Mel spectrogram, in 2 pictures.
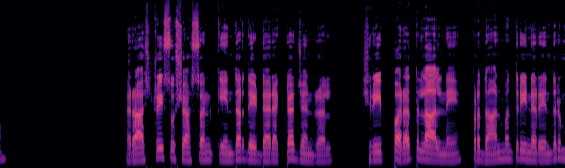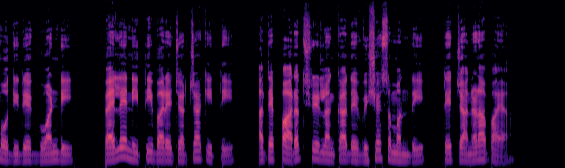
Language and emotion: Punjabi, neutral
